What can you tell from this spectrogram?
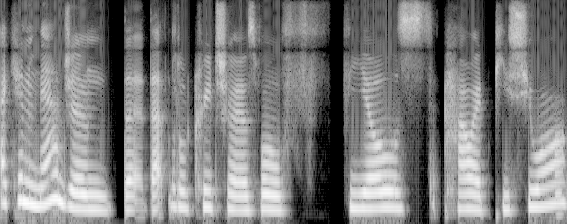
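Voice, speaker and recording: A woman at medium pitch speaks at a fairly slow pace with hardly any pauses, a dark, mellow tone, ordinary pitch variation and big swings in loudness, in a dry, close sound with no echo. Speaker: podcast co-host. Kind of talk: casual chat.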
